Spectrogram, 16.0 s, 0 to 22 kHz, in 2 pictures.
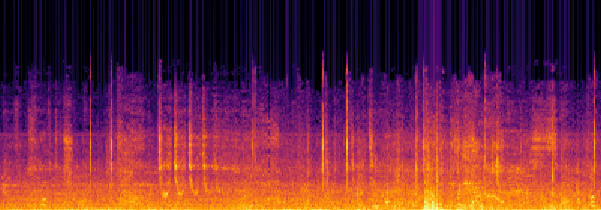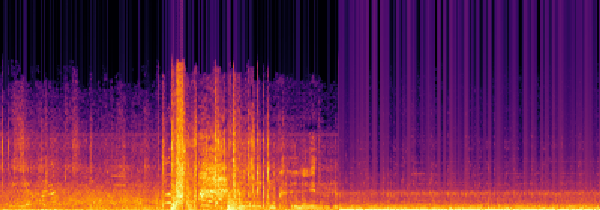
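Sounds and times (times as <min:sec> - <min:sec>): car interior road rumble: 0:00.0 - 0:16.0.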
